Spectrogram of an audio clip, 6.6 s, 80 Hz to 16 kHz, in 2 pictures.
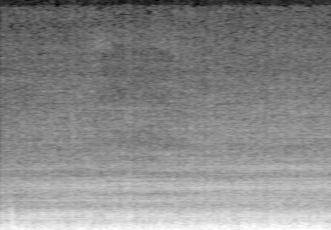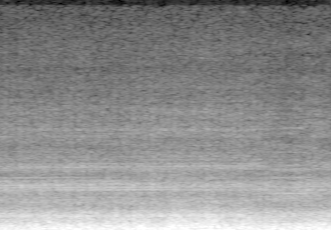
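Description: A Kawasaki KLX300 dirt bike engine running roughly at idle, a loud, dense, continuous rumble close by with no one speaking.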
